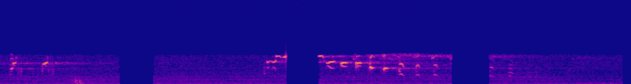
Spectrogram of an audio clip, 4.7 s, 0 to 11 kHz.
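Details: Bald eagle calling around 14:53 as one flies low from right to left and the eagles leave, then return; high, thin stacked chirps run in a short descending series midway, over a steady low hum with brief dropouts in the recording.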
